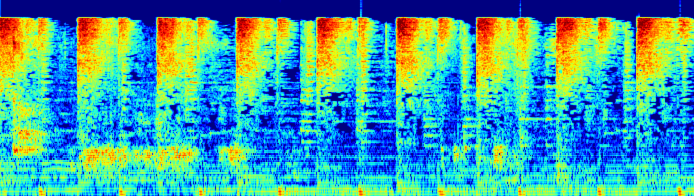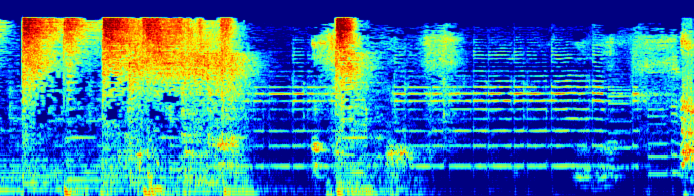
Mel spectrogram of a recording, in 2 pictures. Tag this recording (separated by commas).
Music, Yip, Bow-wow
